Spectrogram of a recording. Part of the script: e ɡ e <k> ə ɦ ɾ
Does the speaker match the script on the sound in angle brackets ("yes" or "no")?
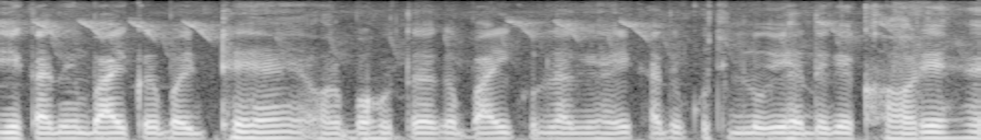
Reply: no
